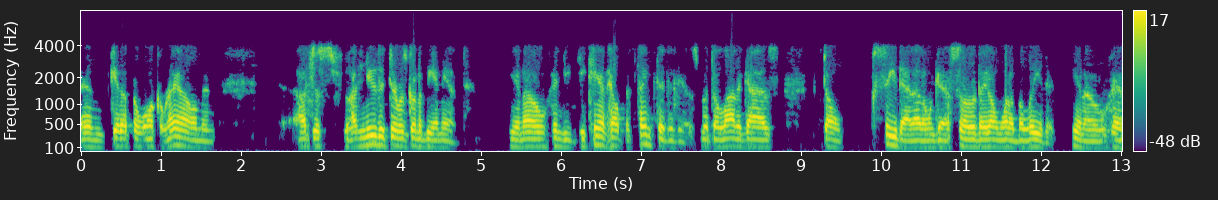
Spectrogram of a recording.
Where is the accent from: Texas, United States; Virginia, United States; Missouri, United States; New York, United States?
Virginia, United States; Waynesboro; I was in a gym in my hometown of Waynesboro, Virginia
